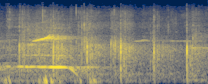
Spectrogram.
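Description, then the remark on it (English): A faint, half-hearted cheer from an audience during a morning church worship service: a brief murmur of scattered voices with a sliding whistle and a few sparse claps, petering out in about two seconds. “Wow, half a cheer.”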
